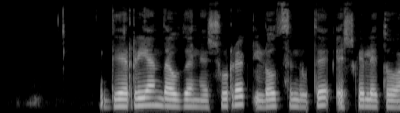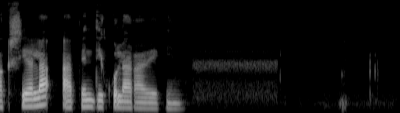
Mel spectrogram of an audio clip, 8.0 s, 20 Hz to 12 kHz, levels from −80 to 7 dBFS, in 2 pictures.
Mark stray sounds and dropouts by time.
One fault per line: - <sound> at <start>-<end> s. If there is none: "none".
none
